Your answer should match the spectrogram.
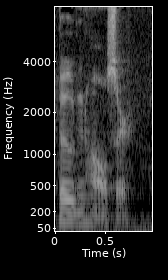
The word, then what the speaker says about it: Budenholzer: And he said Budenholzer. And I was like, come on, bro. It's Mike Budenholzer.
